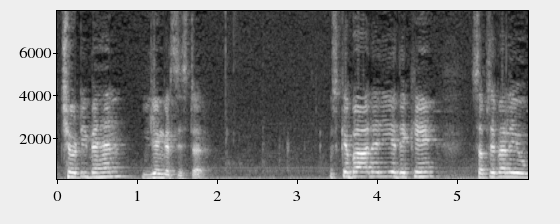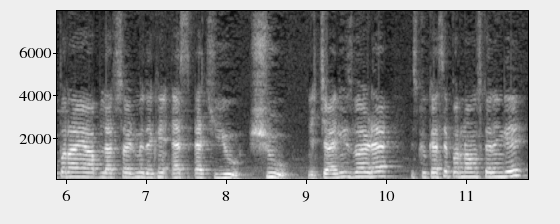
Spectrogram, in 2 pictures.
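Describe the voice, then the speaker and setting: Slow, high-voiced man teaching vocabulary. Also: fairly even intonation, bright, forceful tone. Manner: repeats each word slowly several times; asks questions then answers them himself. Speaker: language teacher. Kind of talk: step-by-step vocabulary lesson.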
